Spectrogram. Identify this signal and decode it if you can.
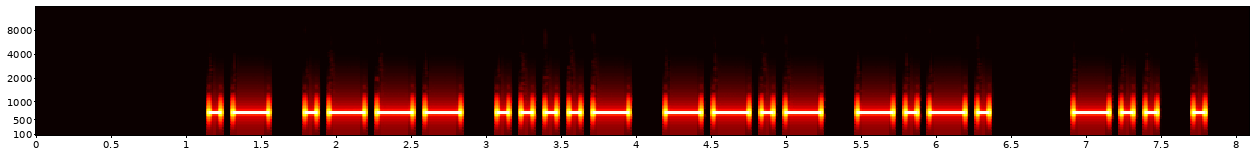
Morse code, heard as a keyed tone, about 15 wpm, 700 Hz. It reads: AJ4QC DE
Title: USA Callsign DE Callsign - 5 Characters - 15wpm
